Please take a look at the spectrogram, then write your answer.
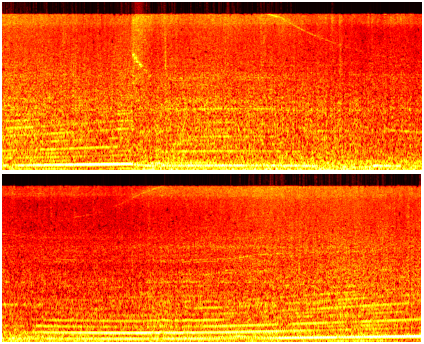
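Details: Ford Escort Cosworth race car, onboard during first practice session at Knockhill: loud engine pulling through the gears with brief dips and stumbles; intermittent misfire or ignition cut under acceleration, cause unconfirmed.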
